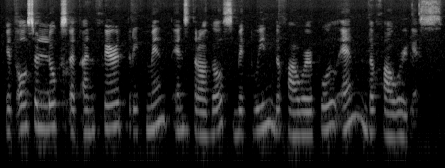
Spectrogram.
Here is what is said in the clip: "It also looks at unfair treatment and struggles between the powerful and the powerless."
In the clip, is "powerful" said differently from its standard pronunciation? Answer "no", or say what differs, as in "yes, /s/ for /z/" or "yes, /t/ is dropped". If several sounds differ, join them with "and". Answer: yes, /f/ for /p/ and /p/ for /f/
